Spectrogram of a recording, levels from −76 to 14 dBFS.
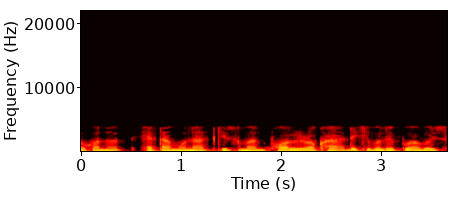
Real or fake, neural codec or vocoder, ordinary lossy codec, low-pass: fake; vocoder, 44.1 kHz, 80 mel bands, Vocos; AAC, 16 kbps; 7.2 kHz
